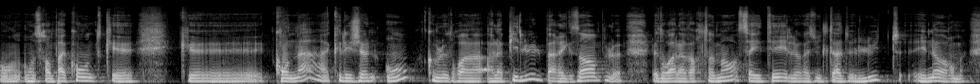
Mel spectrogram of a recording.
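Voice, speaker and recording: Amid noticeable background noise, a woman speaks at a moderate pace in a very deep, low voice, with ordinary pitch variation and very even loudness. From Paris region, France. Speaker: feminist activist. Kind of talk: interview. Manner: halting.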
